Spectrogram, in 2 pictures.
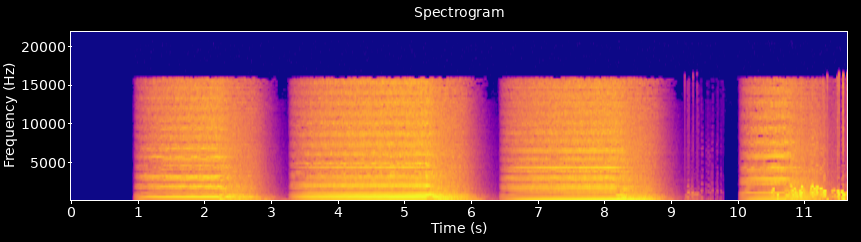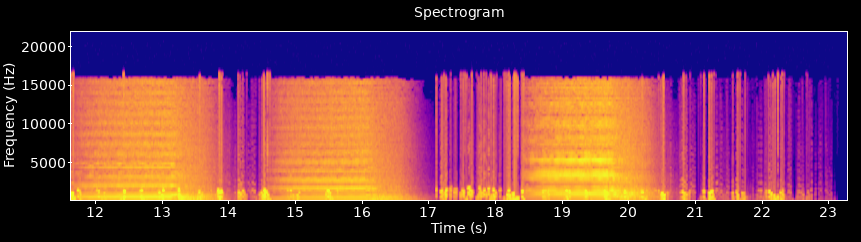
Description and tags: Experimentation with programs that i "Rediscovered". I didn't think these "New" programs were worthy of using, but to my surprise, they are actually extremely interesting to work with!
These are really some bizarre effects that were produced with the new programs.
///////////// Enjoy!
